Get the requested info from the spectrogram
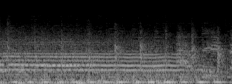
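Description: Live samba-pagode band playing: one long note is held over a steady pulsing bass and percussion.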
